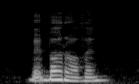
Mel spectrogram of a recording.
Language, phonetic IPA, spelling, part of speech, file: Polish, [ˌvɨbɔˈrɔvɨ], wyborowy, adjective, LL-Q809 (pol)-wyborowy.wav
